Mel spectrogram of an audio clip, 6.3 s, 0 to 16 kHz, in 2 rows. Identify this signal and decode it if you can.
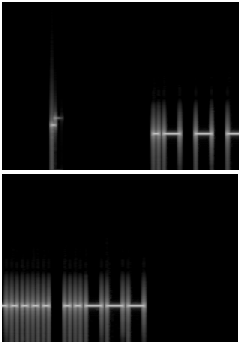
Morse code, heard as a keyed tone, about 17 wpm, 700 Hz. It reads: AT62
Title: Common Cut Numbers - 4-Digit 17wpm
